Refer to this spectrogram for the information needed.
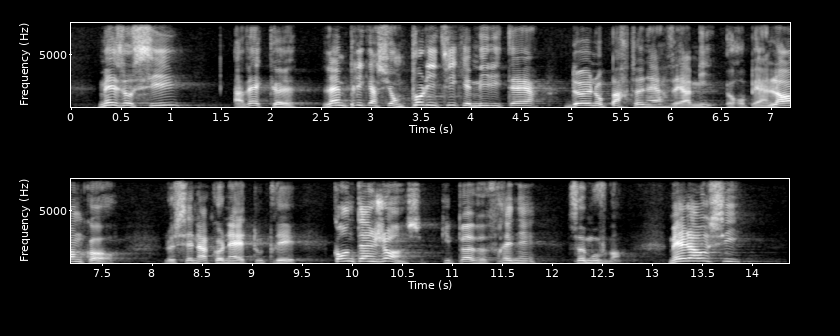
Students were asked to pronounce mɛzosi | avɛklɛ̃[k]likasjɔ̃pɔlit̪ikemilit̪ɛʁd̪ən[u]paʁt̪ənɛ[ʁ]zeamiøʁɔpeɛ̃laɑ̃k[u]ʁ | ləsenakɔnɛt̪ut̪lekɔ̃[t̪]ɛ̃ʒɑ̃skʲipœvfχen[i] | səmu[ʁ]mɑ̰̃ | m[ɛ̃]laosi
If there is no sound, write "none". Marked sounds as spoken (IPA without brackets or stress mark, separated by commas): p, o, ʁ, ɔ, t̪, e, v, ɛ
